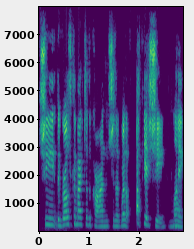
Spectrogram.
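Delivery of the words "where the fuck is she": mock-angry, acted-out mad outburst. Telling how someone reacted when the girls came back to the car, retelling an angry demand. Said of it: "So Melinda was pissed. She was mad".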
